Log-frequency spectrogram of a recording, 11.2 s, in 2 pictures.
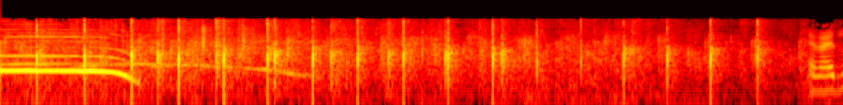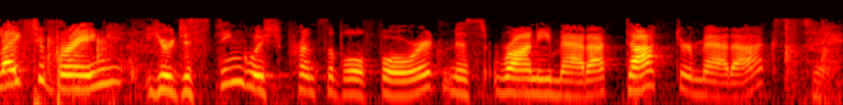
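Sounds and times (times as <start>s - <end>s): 
audience applause: 0.0s - 5.5s
speech: 5.5s - 11.2s.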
